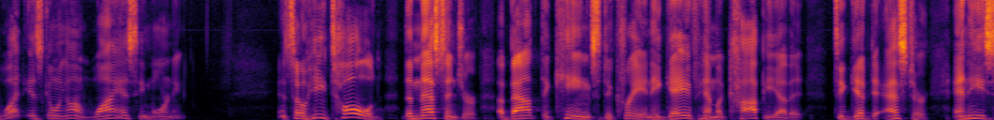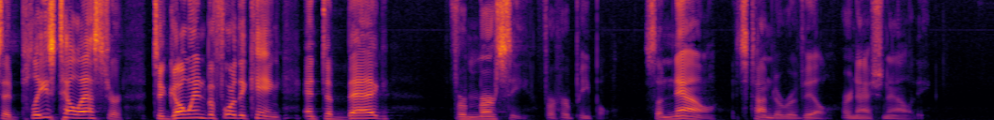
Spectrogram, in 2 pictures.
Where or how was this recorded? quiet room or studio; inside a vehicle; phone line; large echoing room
large echoing room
